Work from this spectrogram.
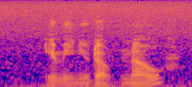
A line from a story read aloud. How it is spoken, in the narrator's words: Arya replied dryly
